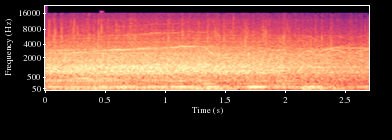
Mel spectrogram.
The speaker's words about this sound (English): Everyone thinks Bois-Guibert will win, but the stranger knocks him to the ground. There is a great cheer.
